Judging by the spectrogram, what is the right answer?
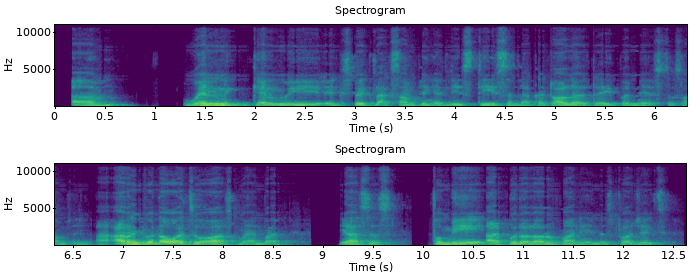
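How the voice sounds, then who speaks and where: A man's fairly low, dark, mellow voice at a moderate pace, with ordinary pitch variation and audible room echo. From South Africa. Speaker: investor asking a question. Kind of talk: live Q&A question. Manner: halting.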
